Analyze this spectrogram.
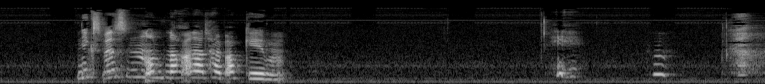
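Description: A young woman speaks close by, in a casual, expressive manner.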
